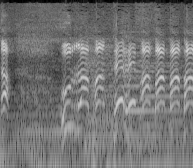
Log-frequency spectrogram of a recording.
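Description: A man's voice praying in tongues through a microphone and PA: fast, evenly repeated chant-like syllables that resume after a pause of under a second, over a steady low hum.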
